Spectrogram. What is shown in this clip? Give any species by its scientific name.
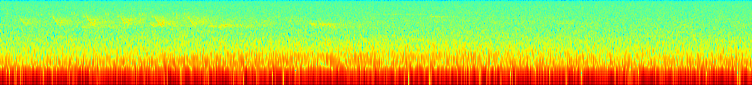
Seiurus aurocapilla, Turdus migratorius, Setophaga virens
